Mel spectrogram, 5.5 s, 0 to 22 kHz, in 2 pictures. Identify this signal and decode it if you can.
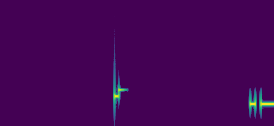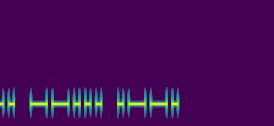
Morse code, heard as a keyed tone, about 23 wpm, 700 Hz. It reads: R7P
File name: practice / 22wpm / Three Letter-Number Combinations - 22wpm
